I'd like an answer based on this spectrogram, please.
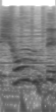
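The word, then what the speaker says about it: Hyundai: 楽しい一応 v 韓国ヒュンダイどうせ自体が何年か前に名前の表記をあの実際に発音近いものに習得でヒョンデに書いてたんでねそれ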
